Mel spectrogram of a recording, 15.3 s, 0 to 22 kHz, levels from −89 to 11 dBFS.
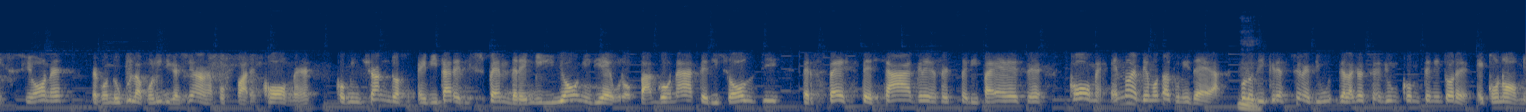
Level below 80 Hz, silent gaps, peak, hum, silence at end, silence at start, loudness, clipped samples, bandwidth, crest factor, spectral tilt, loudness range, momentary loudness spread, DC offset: -60 dBFS; none; -4 dBFS; none; 0 s; 0 s; -26 LUFS; under 0.1%; 5.8 kHz; 20 dB; -7.5 dB/octave; 2 LU; 7 LU; under 0.1%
